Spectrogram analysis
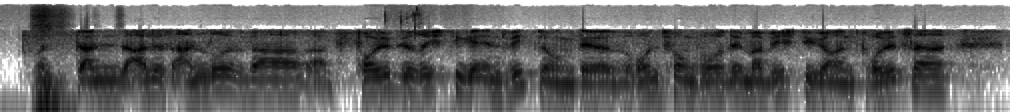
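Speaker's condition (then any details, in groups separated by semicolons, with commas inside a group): Parkinson's disease; years of hand tremor holding a glass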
